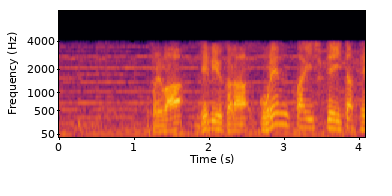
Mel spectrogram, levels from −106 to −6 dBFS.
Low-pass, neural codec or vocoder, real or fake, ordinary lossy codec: 7.2 kHz; autoencoder, 48 kHz, 128 numbers a frame, DAC-VAE, trained on Japanese speech; fake; AAC, 16 kbps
